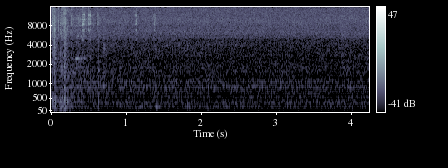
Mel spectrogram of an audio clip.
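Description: Near silence: room tone, with a brief cluster of faint clicks and a rustle in the first half-second from handling the test setup.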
